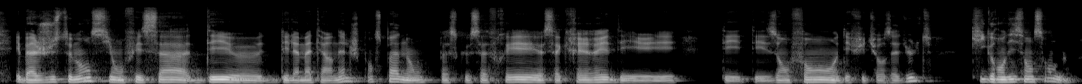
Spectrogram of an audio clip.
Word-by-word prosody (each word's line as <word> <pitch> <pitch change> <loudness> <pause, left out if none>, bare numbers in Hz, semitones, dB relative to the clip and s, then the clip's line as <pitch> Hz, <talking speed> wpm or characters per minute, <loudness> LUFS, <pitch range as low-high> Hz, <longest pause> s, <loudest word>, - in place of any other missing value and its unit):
Et - - -1
beh 100 -1 +4
justement, 115 +7 +2
si 155 -5 0
on 100 -2 +3
fait 105 +1 0
ça 110 -1 +2
dès, 115 +5 +6
heu, 95 -2 +1
dès 100 +3 -4
la 95 -1 0
maternelle 95 +6 -2
je 145 - -7
pense 120 - -9
pas 130 -1 0
non. 100 -2 0
Parce 95 0 -5
que 100 +1 -9
ça 95 0 -2
ferait 110 +1 +2
ça 95 - -2
créerait 105 +3 +1
des 90 -3 -3 0.4
des 85 -2 -5
des 85 +4 -6
enfants, 100 +2 +1
des - - -6
futurs 90 +1 -7
adultes, 155 - -5 0.4
qui - - -2
grandissent 120 0 +3
ensemble 120 +1 -1
105 Hz, 175 wpm, -24 LUFS, 95-115 Hz, 0.4 s, dès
